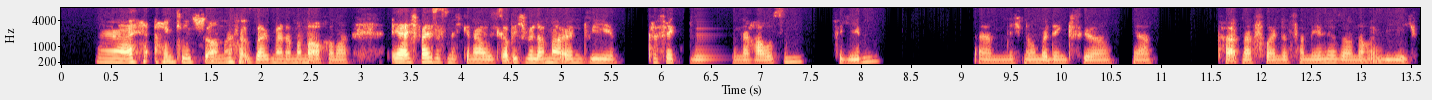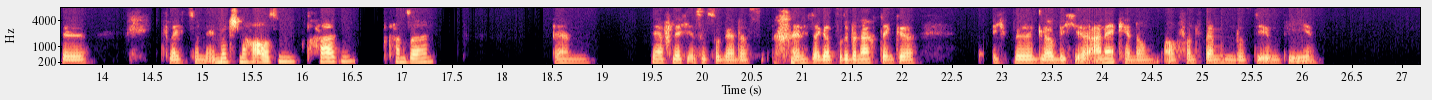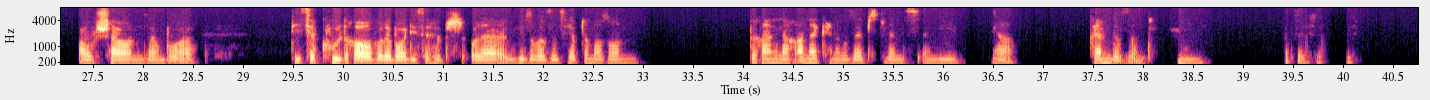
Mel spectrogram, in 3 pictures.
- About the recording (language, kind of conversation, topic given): German, advice, Wie kann ich trotz Angst vor Bewertung und Scheitern ins Tun kommen?
- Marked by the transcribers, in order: laughing while speaking: "eigentlich schon, ne"; distorted speech; chuckle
